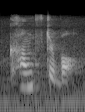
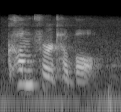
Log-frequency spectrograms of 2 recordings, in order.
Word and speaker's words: comfortable: me interesting interesting okay comfortable I hear my students say comfortable four syllables how do native speakers say it comfortable and it's not it's not a genuine or or comfortable so I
